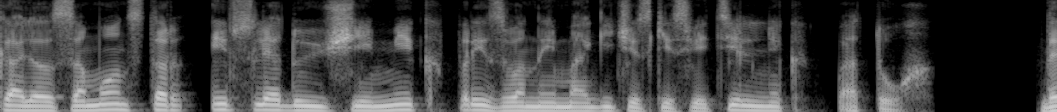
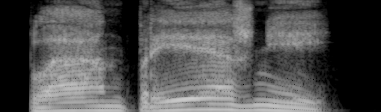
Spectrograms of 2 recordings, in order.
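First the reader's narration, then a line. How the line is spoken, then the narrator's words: Hissed. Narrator (Russian): Прошипел Драксал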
